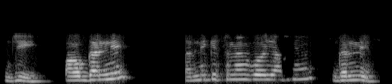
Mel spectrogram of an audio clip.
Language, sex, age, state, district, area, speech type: Hindi, male, 18-30, Uttar Pradesh, Jaunpur, rural, conversation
